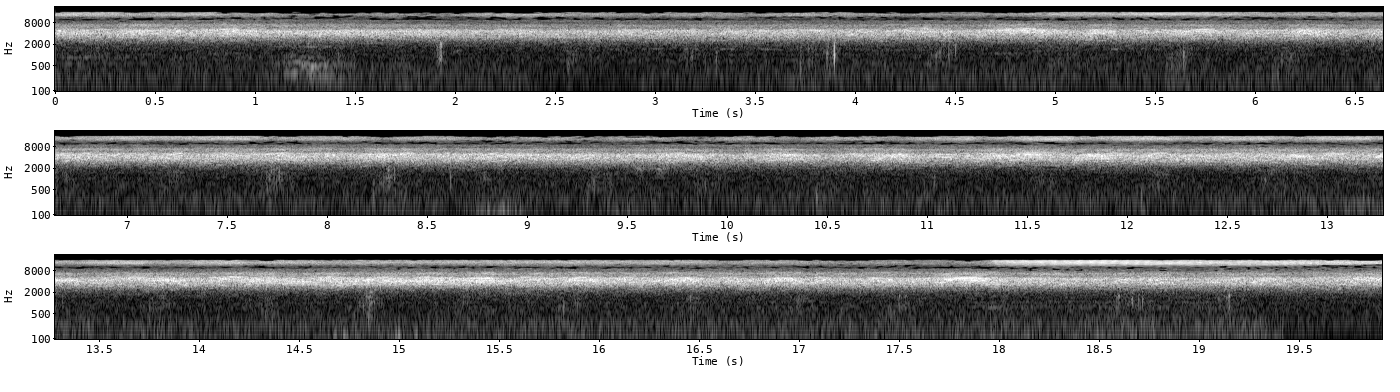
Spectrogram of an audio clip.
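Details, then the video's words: Long stretch of a summer cicada chorus on a Seoul forest trail in Korea: a dense, unwavering high-pitched buzz, with occasional faint clicks and a brief distant voice early on. "cicada sound"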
